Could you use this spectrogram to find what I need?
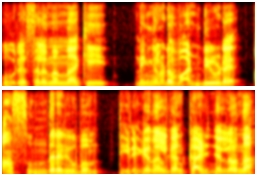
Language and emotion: Malayalam, happy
